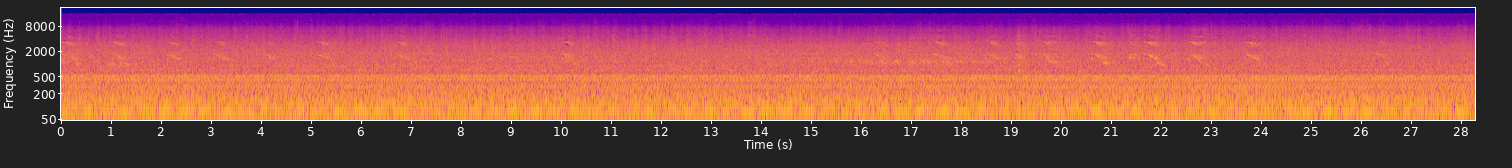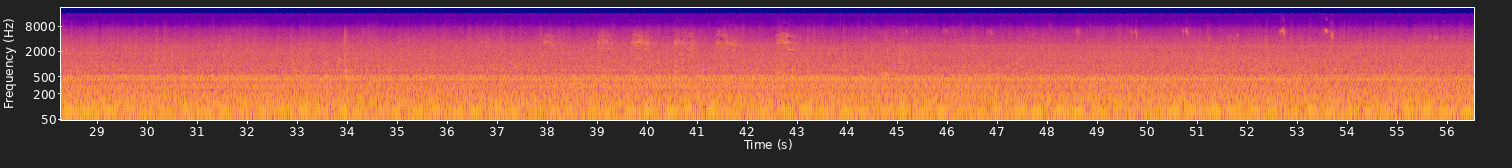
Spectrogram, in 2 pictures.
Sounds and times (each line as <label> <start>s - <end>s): seagulls 39.0s - 41.9s
seagulls 42.6s - 43.0s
